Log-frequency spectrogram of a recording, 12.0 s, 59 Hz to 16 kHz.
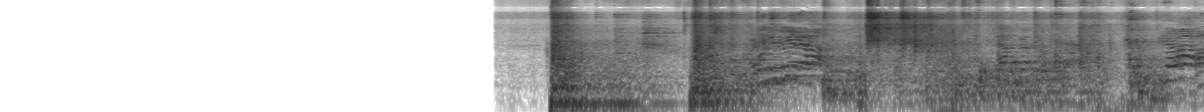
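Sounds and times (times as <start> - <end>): door heavy thud: 5.5 - 10.2.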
